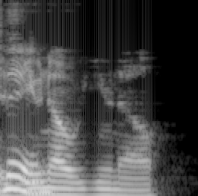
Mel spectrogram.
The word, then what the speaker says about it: Yunho: That it says You Know, capital U-K-N. O-W, and then the... – Yeah, that's his stage name is You Know. – Is Y-U-N-H-O, which sounds like it would be pronounced the same way.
